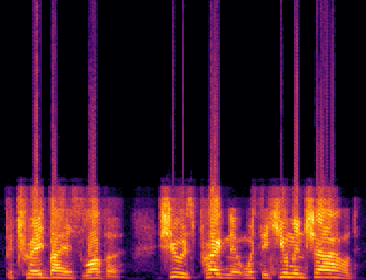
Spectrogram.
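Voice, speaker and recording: A person giving a tipsy, mock-dramatic reading of comic fan fiction, halting and often giggly. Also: mid-range voice, lo-fi sound. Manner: giggly, frequently breaking into laughter; melodramatic, halting delivery.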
